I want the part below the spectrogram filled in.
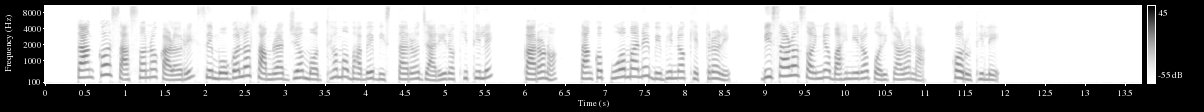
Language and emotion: Odia, neutral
